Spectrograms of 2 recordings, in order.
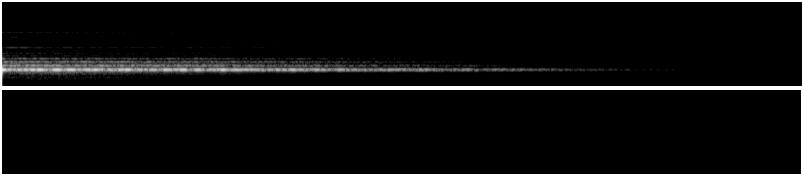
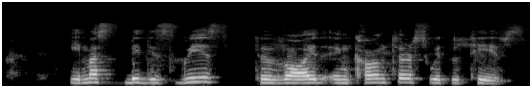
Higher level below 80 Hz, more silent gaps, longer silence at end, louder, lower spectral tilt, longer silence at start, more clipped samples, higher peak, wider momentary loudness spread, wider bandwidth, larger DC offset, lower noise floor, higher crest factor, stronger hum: second, under -90 dBFS vs -64 dBFS; neither; first, 11.3 s vs 0.2 s; about the same, -21 LUFS vs -19 LUFS; second, -3 dB/octave vs -7.5 dB/octave; second, 0 s vs 0.7 s; neither; about the same, -2 dBFS vs -4 dBFS; first, 20 LU vs 10 LU; second, 5.2 kHz vs 8 kHz; neither; first, -89 dBFS vs -60 dBFS; first, 26 dB vs 16 dB; neither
